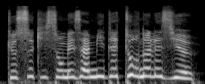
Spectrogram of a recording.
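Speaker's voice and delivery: high, loud warning cry; shouting. Acted. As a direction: cry out a command to his friends. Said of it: "Alors Persée cria".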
